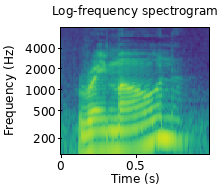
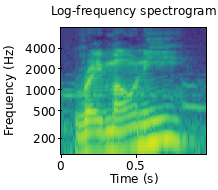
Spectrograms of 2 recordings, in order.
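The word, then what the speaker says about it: Raymone: Okay, so I just looked up LeBron's middle name and it's LeBron Ramon or Ramoni James Sr. However you want to pronounce it, it's R-A-Y-M-O-N-E.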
